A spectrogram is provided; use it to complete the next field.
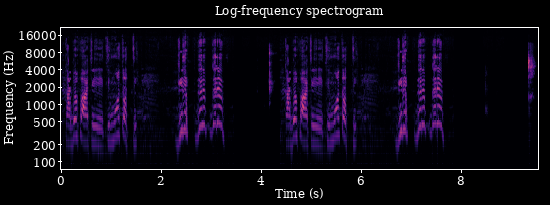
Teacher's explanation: of duplication where you have a striking rising pitch so that each time a word is repeated it's repeated at a higher and a higher pitch and since the pitch continues to get higher it goes way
